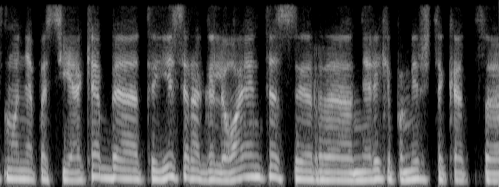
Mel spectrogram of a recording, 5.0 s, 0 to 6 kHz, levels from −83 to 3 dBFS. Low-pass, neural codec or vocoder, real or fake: 5.4 kHz; none; real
